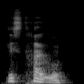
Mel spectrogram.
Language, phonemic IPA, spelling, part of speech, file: French, /ɛs.tʁa.ɡɔ̃/, estragon, noun, Fr-estragon.ogg
- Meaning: 1. tarragon (the plant) 2. tarragon (the leaves)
